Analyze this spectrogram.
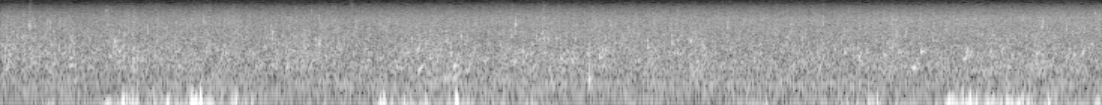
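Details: Steady patter of rain or rushing water fills the recording, with soft low thumps and no animal calls.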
